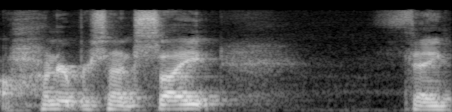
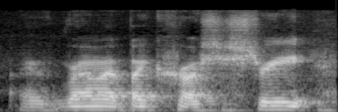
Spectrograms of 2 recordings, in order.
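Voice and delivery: ordinary talk

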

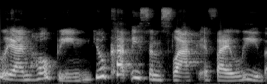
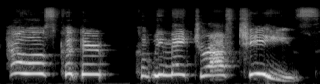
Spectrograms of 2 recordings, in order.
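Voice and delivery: much higher, pleading comeback; high-pitched retort; 11 semitones higher than usual. Acted. Boy counters teacher with high squeaky voice. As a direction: kid answers teacher in a high squeaky protest. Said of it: "I countered".

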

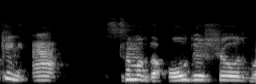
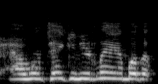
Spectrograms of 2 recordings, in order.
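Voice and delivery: blunt, higher mock taunt: Yeah, we're taking your land; mock aggressive; 8 semitones higher than usual. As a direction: throw it in their face, half joking. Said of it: "It shouldn't be at the beginning".

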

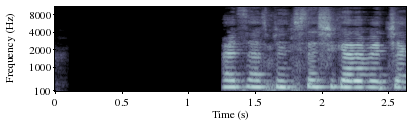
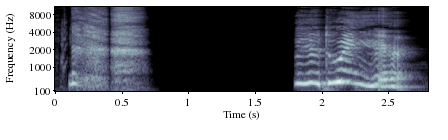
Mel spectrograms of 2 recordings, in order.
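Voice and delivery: higher, louder shocked demand; shocked question; 7 semitones higher, 4 dB louder than usual. Acted. To Kurisu in the doorway, a loud shocked question. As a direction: blurt it out in disbelief.

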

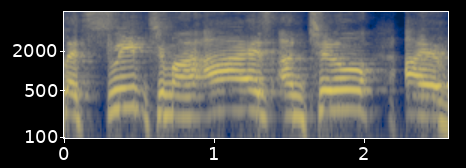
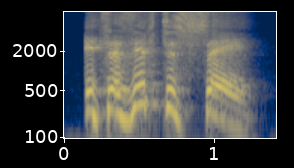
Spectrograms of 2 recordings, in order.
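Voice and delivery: normal talking voice

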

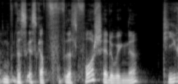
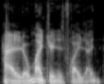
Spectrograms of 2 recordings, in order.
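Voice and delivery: low, softer put-on voice; mimicking a suave tomcat; 9 semitones lower, 4 dB quieter than usual. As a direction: parrot the greeting in a deep voice. Mimics the story's tomcat greeting. (tiefe, verstellte Katerstimme)

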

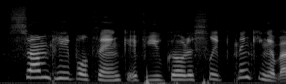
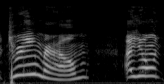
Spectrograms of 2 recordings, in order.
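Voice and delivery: high, louder puzzled outburst; startled confusion; 8 semitones higher, 6 dB louder than usual. Acted. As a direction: react in alarmed disbelief. Manic startled.

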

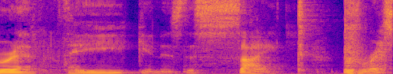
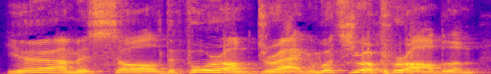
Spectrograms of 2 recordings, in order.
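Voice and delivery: loud, higher mocking challenge; 5 semitones higher, 9 dB louder than usual. Challenger loudly calls out the four-armed dragon. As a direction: call out the dragon.

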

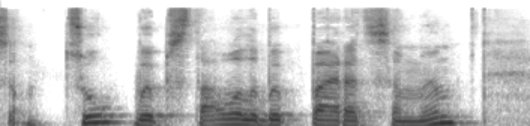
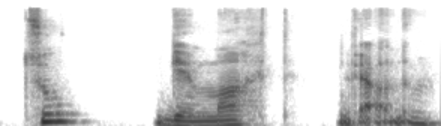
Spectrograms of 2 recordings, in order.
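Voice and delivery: "Zugemacht" slowly, stressed on "Zu"; much slower than usual. Shown as a demonstration. Teacher modelling the passive for learners, slow "Zugemacht" with stress on "Zu". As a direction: spell out "Zugemacht werden" very slowly, leaning on "Zu". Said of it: "Наголос ставимо на цу".

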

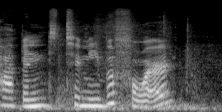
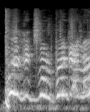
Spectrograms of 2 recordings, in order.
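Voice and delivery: much higher, frantic repeated cry; retold frantic panic; 12 semitones higher, 3 dB louder, much faster than usual. Rummaging for baking soda while the stove burns, panicking. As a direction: call it out, searching the cabinet in a panic. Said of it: "And I'm like".

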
